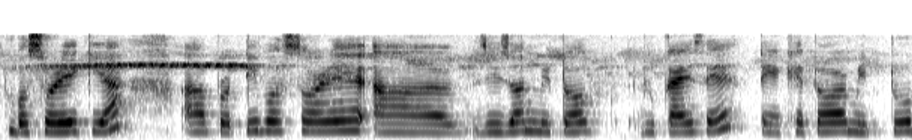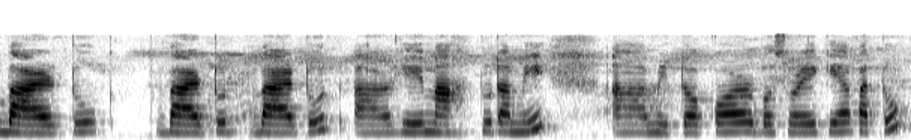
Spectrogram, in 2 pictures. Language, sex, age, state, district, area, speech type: Assamese, female, 18-30, Assam, Lakhimpur, rural, spontaneous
